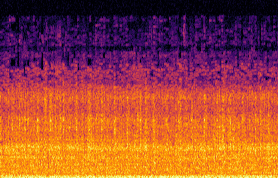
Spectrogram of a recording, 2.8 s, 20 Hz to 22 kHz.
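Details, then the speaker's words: 292 Chevy inline six gasoline engine on a 703 UniSystem power unit, after correcting badly wrong ignition timing (was firing out the intake) and adding fresh gas: steady low rumble, even beat about four a second, no misses or knocks; idles smoothly. "And, well, something probably wasn't timed properly, but now it runs great. A little bit of fresh gas helps."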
